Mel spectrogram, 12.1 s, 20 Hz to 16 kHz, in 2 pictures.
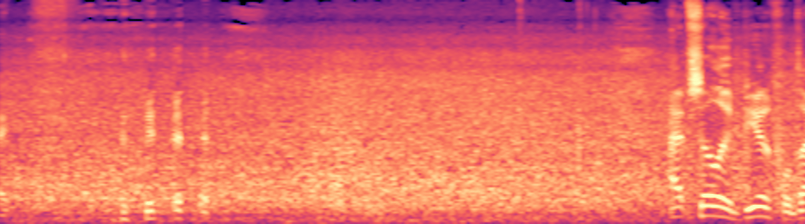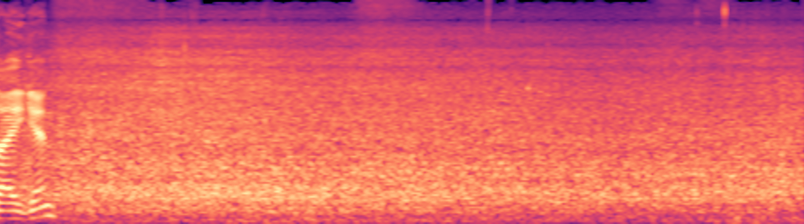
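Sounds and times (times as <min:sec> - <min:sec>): distant surf breaking: 0:00.0 - 0:12.0.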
